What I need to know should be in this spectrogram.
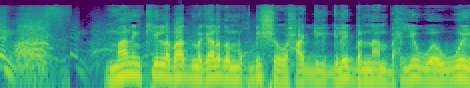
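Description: A large crowd of men chants loudly outdoors.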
